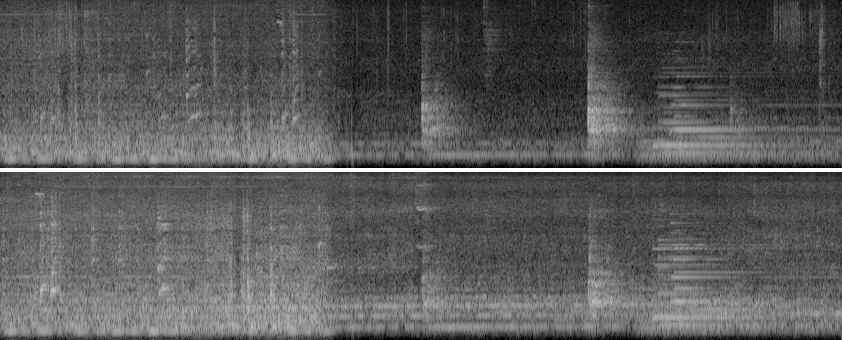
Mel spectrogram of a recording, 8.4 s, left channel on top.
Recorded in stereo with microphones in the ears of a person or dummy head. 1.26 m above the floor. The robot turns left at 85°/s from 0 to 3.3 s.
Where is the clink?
55° left (ahead or behind), 4.5 m.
